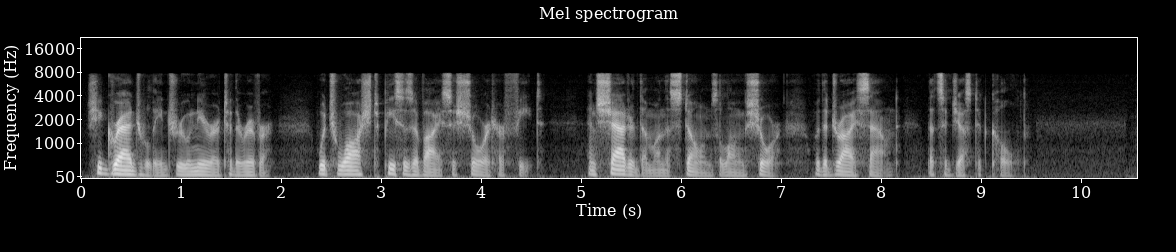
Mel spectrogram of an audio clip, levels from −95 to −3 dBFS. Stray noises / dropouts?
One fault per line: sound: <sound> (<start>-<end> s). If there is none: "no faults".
no faults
